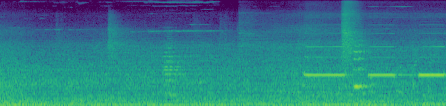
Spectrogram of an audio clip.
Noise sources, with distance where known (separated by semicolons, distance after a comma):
car horn, far; reverse beeper, near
